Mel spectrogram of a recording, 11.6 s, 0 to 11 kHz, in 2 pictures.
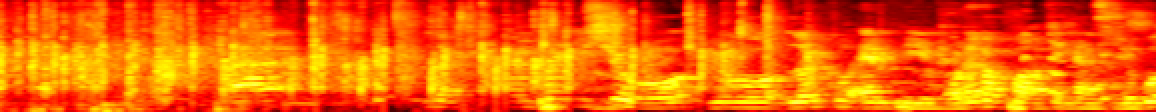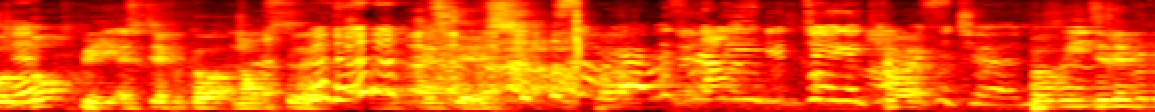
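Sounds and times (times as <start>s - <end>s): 
many hands clapping in applause at a training session: 0.0s - 4.2s
laughter: 1.2s - 10.4s
speech: 3.1s - 11.5s.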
